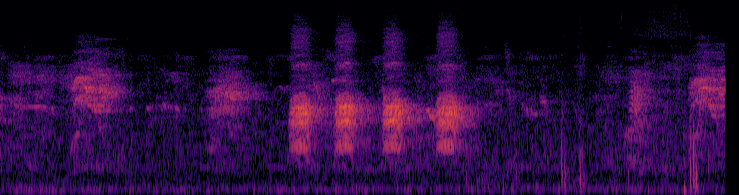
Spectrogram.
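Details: Peacock giving a series of four loud, nasal, ringing calls about half a second apart, with fainter calls before and after and a few clicks near the end.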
